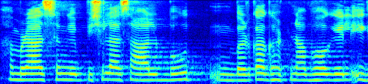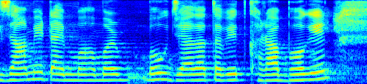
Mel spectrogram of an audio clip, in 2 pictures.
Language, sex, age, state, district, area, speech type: Maithili, female, 18-30, Bihar, Darbhanga, rural, spontaneous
